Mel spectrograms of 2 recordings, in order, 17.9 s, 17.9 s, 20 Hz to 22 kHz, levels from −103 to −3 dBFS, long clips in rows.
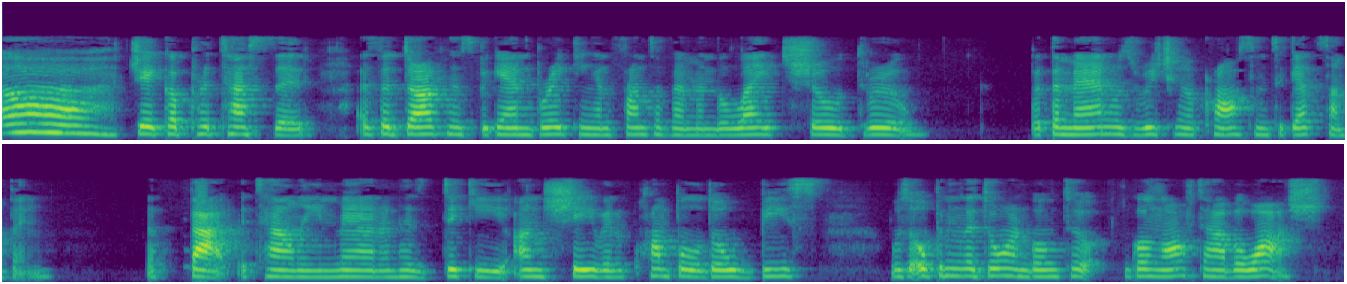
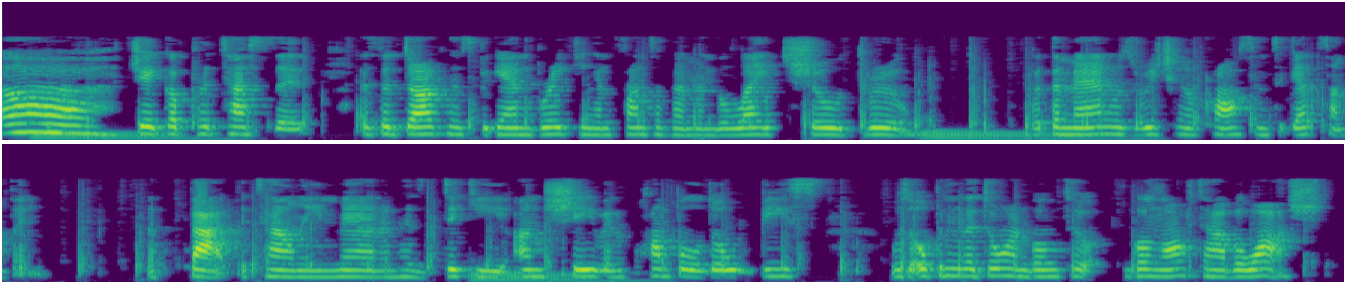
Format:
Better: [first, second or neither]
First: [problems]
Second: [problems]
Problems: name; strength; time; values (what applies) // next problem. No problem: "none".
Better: first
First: none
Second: noise reduction (classical method Wiener filter)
